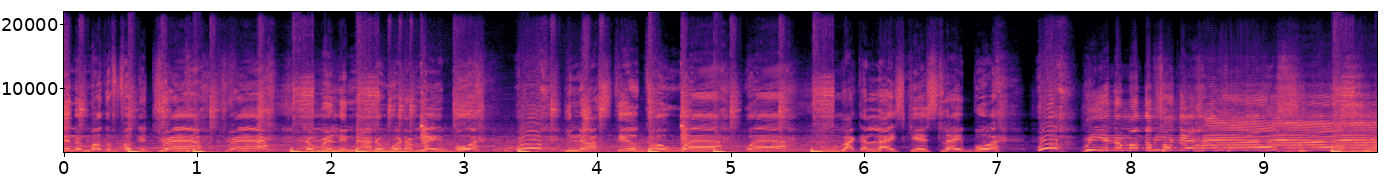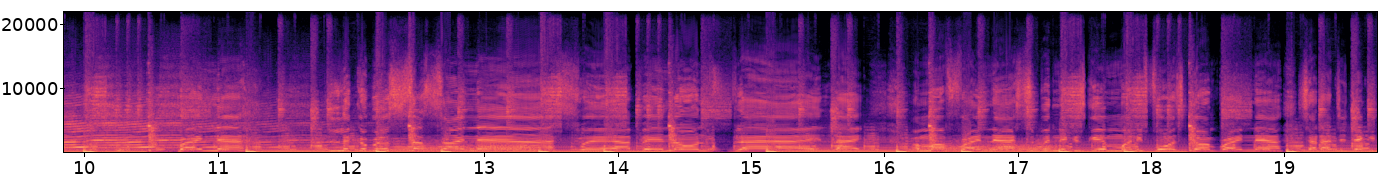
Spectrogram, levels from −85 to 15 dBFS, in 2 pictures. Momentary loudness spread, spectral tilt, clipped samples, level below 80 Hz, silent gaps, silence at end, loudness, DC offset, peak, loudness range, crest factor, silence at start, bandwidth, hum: 5 LU; -4 dB/octave; under 0.1%; -16 dBFS; none; 0 s; -12 LUFS; under 0.1%; 0 dBFS; 3 LU; 10 dB; 0 s; over 20 kHz; none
